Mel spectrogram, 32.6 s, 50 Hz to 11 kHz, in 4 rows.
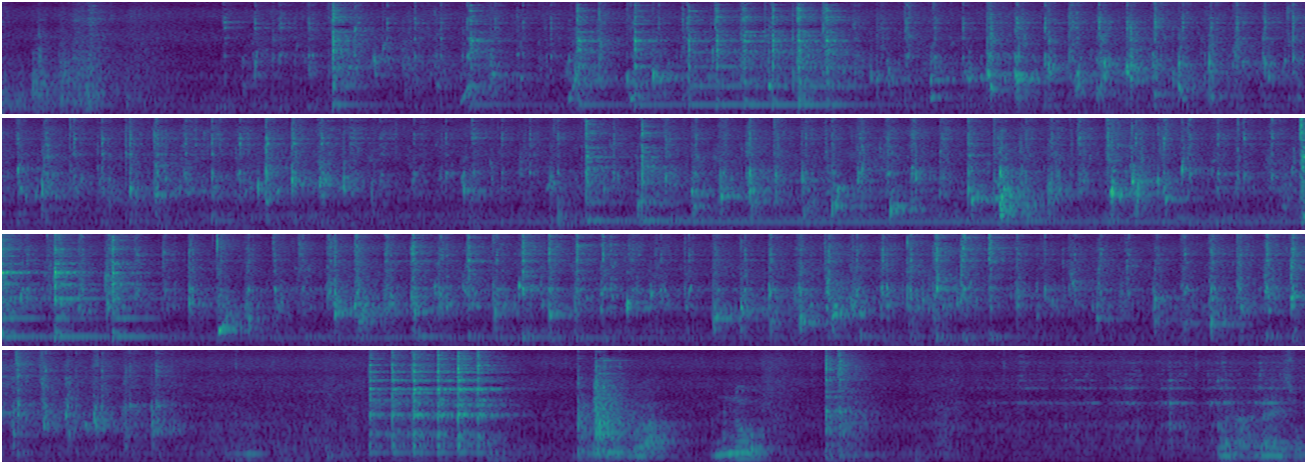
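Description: Fork beating eggs and liquid cream in a glass bowl, the metal tines clicking rapidly against the glass at about four to five strokes a second, stopping about 25 seconds in. A short, louder clatter follows near the end.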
